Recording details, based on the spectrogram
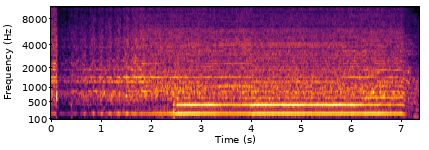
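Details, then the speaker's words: Hot air corn popper with auto-rotate, reassembled after cleaning: steady low hum with buzzing rattle as the little DC motor runs but vibrates badly; bad bushings suspected, motor judged at end of life. "Okay, well, probably we're gonna say bad bushings on that motor, really vibrating, and that little DC motor has seen the end of its life."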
